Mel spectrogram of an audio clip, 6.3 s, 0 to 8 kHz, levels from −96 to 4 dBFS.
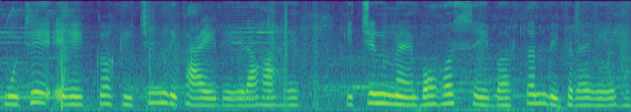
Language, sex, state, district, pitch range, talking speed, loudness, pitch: Hindi, female, Madhya Pradesh, Dhar, 190-230 Hz, 140 wpm, -17 LUFS, 210 Hz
